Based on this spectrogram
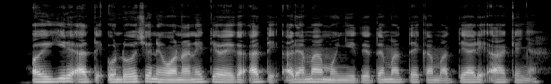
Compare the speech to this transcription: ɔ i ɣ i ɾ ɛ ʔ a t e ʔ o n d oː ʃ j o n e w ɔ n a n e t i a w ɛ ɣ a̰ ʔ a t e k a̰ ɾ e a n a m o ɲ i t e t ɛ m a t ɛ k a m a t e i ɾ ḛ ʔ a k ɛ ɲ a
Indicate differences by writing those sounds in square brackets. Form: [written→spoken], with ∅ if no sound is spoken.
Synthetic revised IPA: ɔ i ɣ i ɾ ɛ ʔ a t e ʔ o n d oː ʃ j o n e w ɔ n a n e t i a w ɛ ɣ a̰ ʔ a t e [k→ʔ] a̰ ɾ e a [n→m] a m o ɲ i t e t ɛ m a t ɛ k a m a t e [i→a] ɾ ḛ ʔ a k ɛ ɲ a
